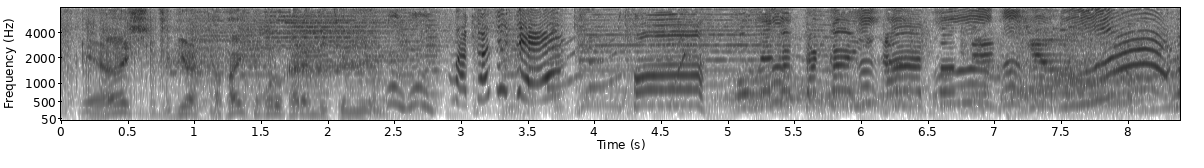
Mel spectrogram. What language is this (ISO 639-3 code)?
jpn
